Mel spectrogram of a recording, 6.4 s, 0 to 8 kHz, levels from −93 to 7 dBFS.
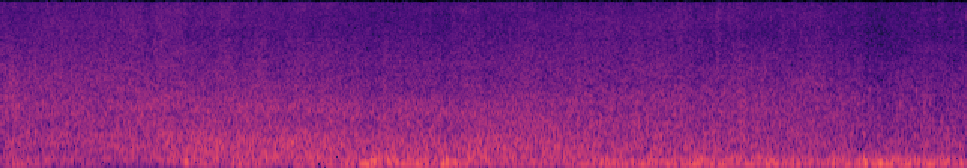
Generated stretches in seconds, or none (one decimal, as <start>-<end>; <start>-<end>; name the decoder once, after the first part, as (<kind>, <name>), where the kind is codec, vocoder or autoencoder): none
